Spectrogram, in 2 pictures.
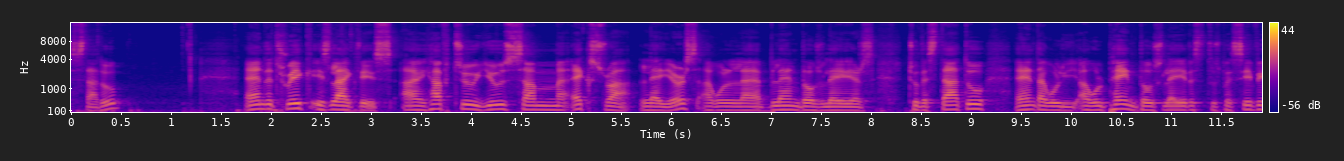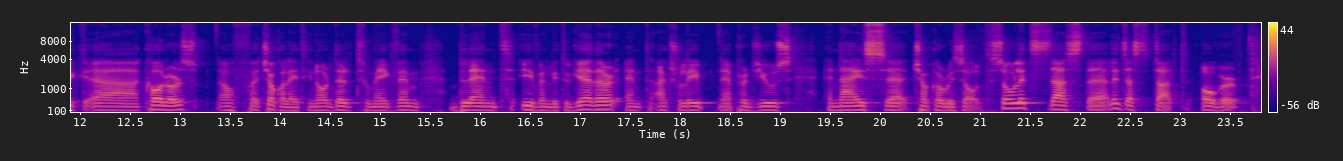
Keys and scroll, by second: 0.2-2.4 typing, 2.6 Return.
